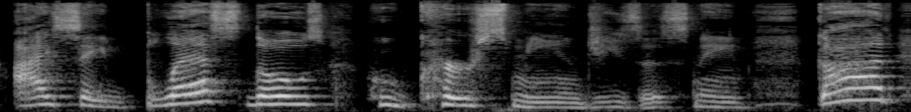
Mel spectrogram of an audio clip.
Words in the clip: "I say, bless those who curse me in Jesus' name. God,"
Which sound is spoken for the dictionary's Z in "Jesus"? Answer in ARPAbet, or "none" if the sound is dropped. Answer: Z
